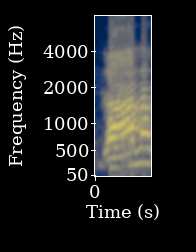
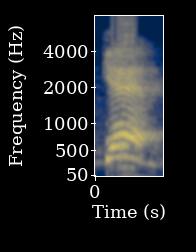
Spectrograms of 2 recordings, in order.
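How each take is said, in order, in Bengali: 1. g-এর পরের স্বরধ্বনিটি একটি খোলা 'a'। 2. g-এর পরের স্বরধ্বনিটি 'e'-এর মতো ধ্বনি। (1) "এখানে গান আমরা বলি না" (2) "আমরা কি বলি? জ্ঞান"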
